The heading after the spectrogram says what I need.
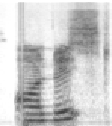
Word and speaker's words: honest: Because all in all these words the H is silent.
